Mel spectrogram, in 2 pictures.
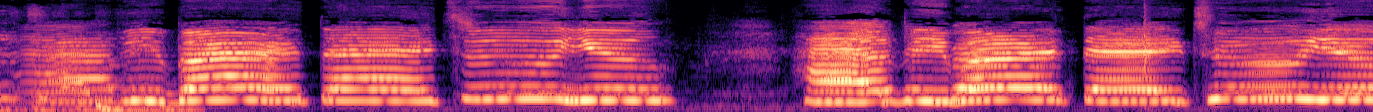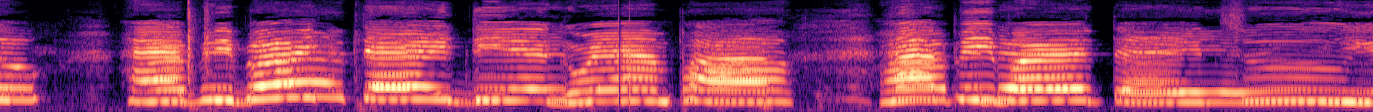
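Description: A young girl singing a song in short phrases, holding notes, with brief pauses between lines and no instruments.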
